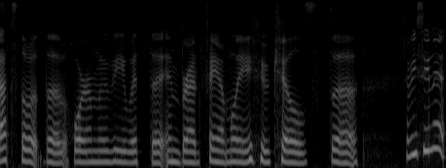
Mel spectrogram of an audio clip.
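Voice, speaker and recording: A woman's normal speaking voice, medium in pitch, with an American accent, fairly even intonation and a fairly slow pace, in a very clean recording with a silent background and a dry, close sound with no echo. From West Virginia. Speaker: podcast co-host. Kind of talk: casual chat.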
